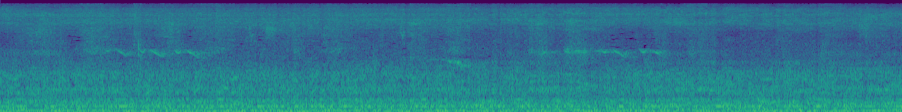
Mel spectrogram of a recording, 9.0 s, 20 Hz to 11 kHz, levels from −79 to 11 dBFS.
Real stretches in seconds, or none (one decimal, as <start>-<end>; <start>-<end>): 0.6-4.6; 6.0-6.6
